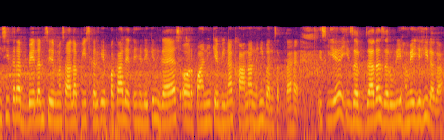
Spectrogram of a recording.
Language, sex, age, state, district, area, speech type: Urdu, female, 18-30, Delhi, South Delhi, urban, spontaneous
